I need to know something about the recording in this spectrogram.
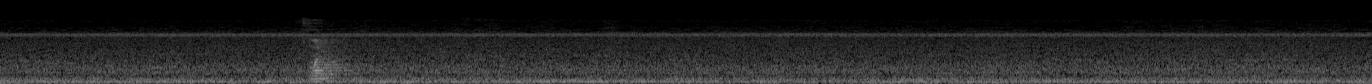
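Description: A body rolls softly on a foam mat.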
